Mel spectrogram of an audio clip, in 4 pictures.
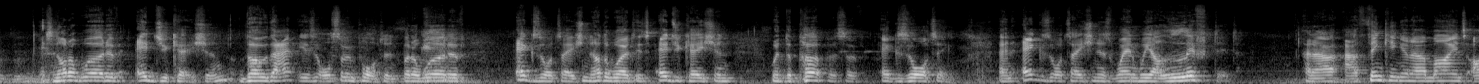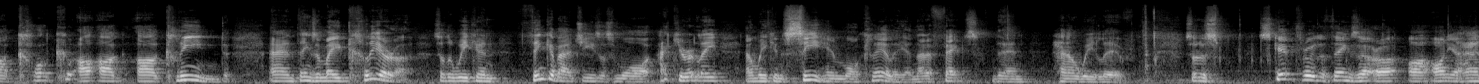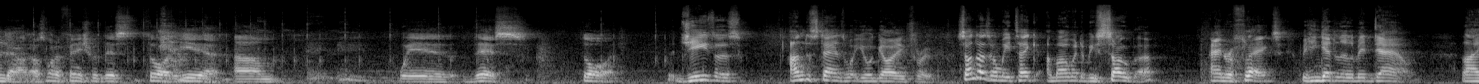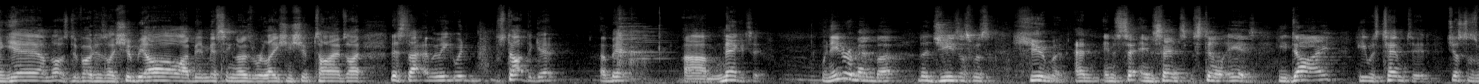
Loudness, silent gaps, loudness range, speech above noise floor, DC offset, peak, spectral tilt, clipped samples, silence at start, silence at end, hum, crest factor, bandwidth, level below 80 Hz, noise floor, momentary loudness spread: -19 LUFS; none; 3 LU; 24 dB; under 0.1%; -2 dBFS; -5 dB/octave; under 0.1%; 0 s; 0 s; none; 18 dB; 17 kHz; -48 dBFS; -43 dBFS; 13 LU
